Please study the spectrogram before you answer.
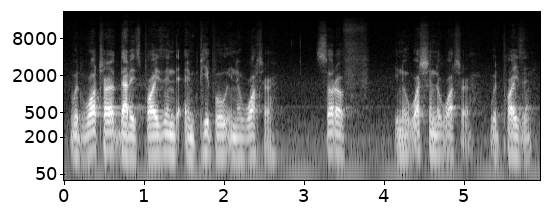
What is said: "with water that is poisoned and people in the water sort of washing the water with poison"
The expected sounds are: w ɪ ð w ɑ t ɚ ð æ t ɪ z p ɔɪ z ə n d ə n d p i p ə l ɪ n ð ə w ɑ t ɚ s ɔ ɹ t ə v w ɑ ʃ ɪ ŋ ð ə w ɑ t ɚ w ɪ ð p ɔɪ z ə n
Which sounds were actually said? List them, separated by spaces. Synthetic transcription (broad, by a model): w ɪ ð w ɑ t ɚ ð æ t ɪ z p ɔɪ z ə n d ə n p i p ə l ɪ n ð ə w ɑ t ɚ s ɔ ɹ t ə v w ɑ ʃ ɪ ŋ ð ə w ɑ t ɚ w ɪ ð p ɔɪ z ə n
